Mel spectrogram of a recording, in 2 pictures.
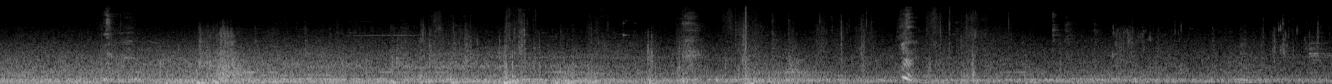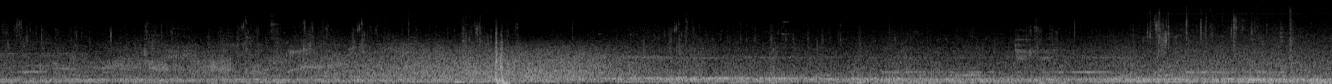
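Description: Footsteps thud and clatter across sheet metal roofs.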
